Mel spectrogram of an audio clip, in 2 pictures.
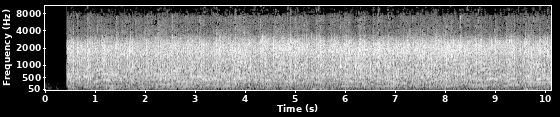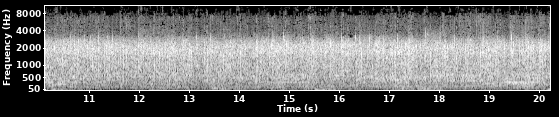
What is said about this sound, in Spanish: vamos a ver otra de las imágenes del día, la sesión de control del Congreso, del Congreso, el aplauso de la bancada socialista a Sánchez por haber indultado a los golpistas. Vamos a escucharlo.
